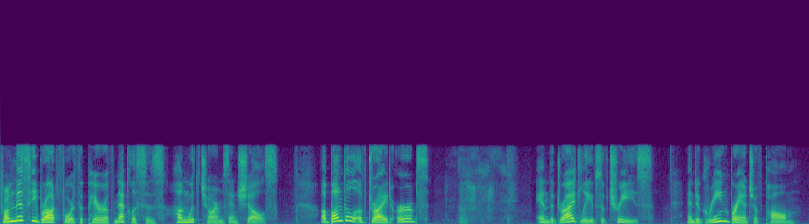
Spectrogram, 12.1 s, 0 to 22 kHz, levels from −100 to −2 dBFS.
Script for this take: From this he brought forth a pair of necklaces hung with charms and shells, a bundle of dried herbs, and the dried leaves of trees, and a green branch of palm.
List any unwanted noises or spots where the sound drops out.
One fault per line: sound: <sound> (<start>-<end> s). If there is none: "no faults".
sound: sniff (6.6-7.8 s)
